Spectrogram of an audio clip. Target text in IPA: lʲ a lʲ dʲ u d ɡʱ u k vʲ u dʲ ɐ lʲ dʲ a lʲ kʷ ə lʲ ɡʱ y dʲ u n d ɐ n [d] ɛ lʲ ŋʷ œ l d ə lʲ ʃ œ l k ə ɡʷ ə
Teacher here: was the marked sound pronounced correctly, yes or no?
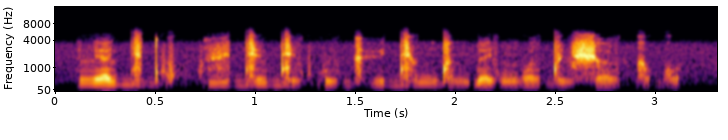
no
